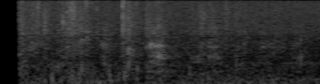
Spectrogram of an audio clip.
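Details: Female pet Chow Chow, described as wild and crazy, breathing in quick, harsh, breathy bursts that sound like steady rapid panting for about a second and a half, with no other clear sounds.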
